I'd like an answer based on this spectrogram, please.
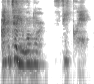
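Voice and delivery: hushed, confiding whisper; secretive whisper. Acted. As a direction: let them in on a secret.

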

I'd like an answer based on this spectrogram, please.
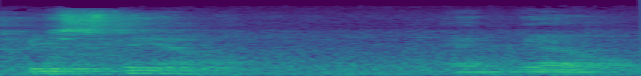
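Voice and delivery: soft repetition. Shown as a demonstration. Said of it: "repeated softly after quoting".

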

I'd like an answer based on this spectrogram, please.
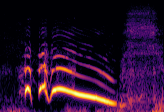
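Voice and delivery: squealing high-pitched cackle; giddy high laugh. Real, not acted. Fisher laughs at his own hype, high squeal. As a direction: burst into shrieking laughter.

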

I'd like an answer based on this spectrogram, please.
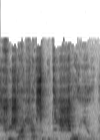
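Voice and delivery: soft, hushed hint of a French accent. The French runner showing Trisha something, hushed French accent. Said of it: "in his French accent".

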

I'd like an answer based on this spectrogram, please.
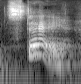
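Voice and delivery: light, airy-minded defiance; breezy. A narrator's reading. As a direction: toss it off breezily. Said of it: "her voice turns breezy".

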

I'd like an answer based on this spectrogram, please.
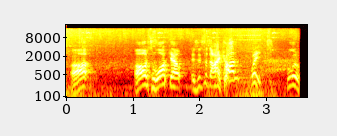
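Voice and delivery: high, loud rising excitement; hopeful squeal at the reveal; excited gasp. Real, not acted. YouTuber spotting a walkout, high and excited.

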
